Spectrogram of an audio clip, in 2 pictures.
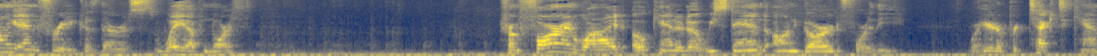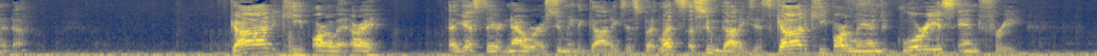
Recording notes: Live from a gondola in Mont Tremblant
